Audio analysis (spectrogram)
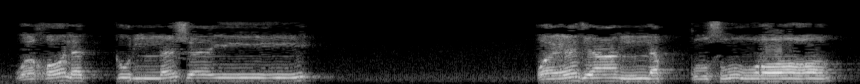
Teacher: نستمع إلى إدغام القاف في الكاف والكاف في القاف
